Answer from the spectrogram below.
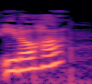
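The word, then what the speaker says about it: Iroha (いろは): Is it Iroha? Is that the way to pronounce it? – It's Iroha.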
